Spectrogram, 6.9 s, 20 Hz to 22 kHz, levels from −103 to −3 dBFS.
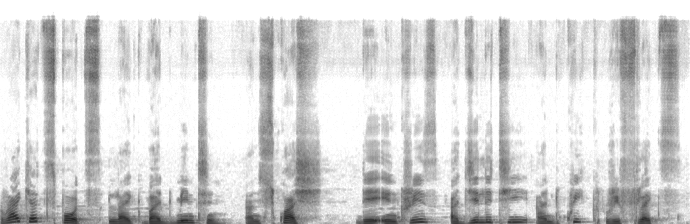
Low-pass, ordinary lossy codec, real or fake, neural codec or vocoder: none; none; fake; vocoder, 48 kHz, 128 mel bands, Vocos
